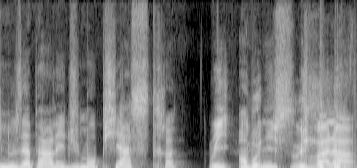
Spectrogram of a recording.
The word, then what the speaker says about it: piastre: vient de l'ancien français, qui se prononce piastre, qui s'écrit piastre et qui signifie dollar, exactement.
